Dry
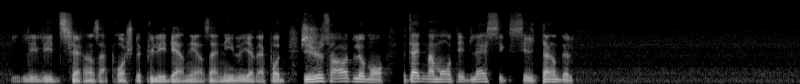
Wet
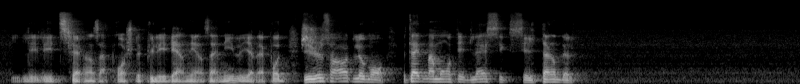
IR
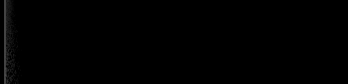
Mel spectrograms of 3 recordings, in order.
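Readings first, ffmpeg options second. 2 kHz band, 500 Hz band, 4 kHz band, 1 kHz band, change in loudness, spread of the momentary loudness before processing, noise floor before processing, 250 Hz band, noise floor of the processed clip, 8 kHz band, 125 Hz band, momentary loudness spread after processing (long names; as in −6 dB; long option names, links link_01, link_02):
0.0 dB, +0.5 dB, 0.0 dB, 0.0 dB, +0.5 dB, 6 LU, −56 dBFS, +0.5 dB, −55 dBFS, 0.0 dB, +1.0 dB, 7 LU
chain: -filter_complex "[0:a]asplit=2[link_01][link_02];[1:a]atrim=start_sample=2205,asetrate=57330,aresample=44100[link_03];[link_02][link_03]afir=irnorm=-1:irlink=0,volume=7dB[link_04];[link_01][link_04]amix=inputs=2:normalize=0,volume=-7dB"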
